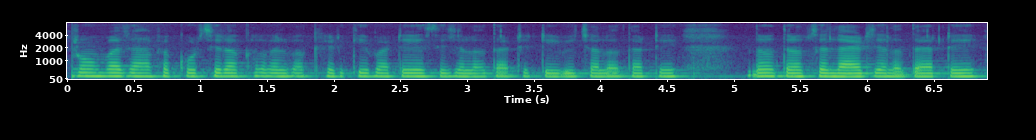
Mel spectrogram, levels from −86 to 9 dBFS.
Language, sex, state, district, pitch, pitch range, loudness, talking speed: Bhojpuri, female, Uttar Pradesh, Gorakhpur, 170 Hz, 165-175 Hz, -16 LUFS, 165 wpm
